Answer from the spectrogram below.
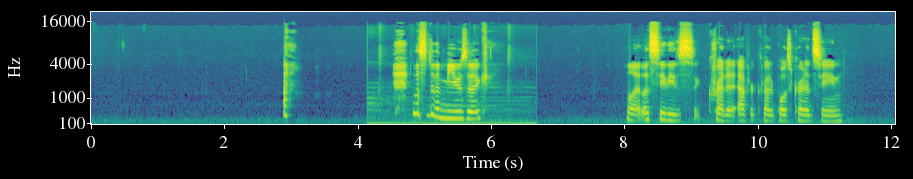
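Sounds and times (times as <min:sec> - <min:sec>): person coughing: 0:02.9 - 0:03.2.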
